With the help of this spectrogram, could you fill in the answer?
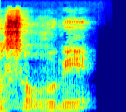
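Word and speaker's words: ソフビ: 然后呢，日本人呢其实给它简化了，就简化成叫索夫比。 – 就日本英语把 Soft Vinyl 发音发成了 Soft B。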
